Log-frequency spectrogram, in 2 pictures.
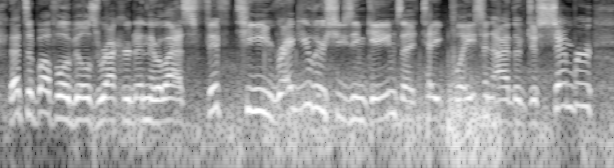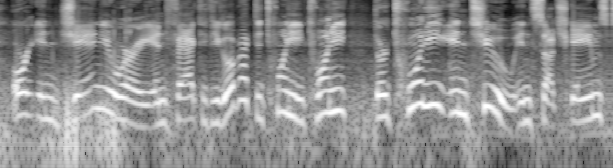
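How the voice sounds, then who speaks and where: Over noticeable background noise, a man with a high pitch speaks at a moderate pace with lively intonation. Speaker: sports anchor and reporter. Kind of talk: TV sports news report.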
